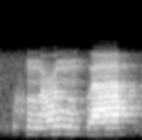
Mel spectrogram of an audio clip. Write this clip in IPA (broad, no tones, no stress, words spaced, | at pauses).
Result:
xũːʕũːkʷaː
